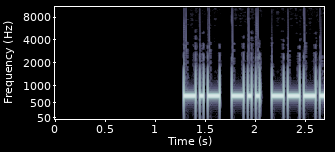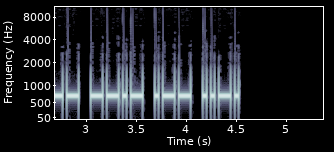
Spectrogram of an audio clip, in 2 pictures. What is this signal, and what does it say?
Morse code, heard as a keyed tone, about 30 wpm, 700 Hz. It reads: KD0QWF
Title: USA Call Signs Repeated 3x 30wpm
